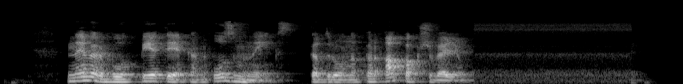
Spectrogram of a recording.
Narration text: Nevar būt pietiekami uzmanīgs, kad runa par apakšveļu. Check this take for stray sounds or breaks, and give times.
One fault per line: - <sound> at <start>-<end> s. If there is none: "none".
none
